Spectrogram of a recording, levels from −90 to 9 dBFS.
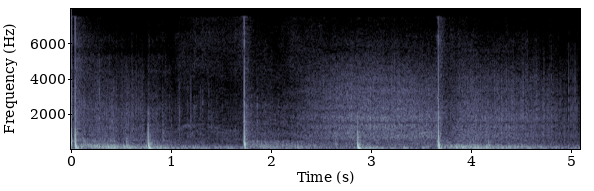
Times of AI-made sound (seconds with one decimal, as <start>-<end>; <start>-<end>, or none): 0.0-1.2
